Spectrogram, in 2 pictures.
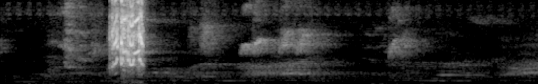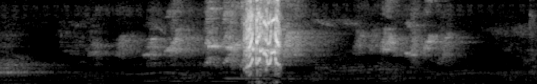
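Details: Yellow-sided green-cheeked conure singing: a harsh, rasping screech, a stretch of quiet scratchy twitters, then a second loud screech followed by more soft chatter.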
